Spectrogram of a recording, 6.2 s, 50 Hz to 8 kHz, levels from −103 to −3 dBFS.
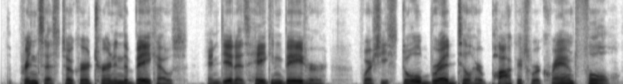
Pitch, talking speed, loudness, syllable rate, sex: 125 Hz, 230 wpm, -18 LUFS, 5.9 syllables/s, male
